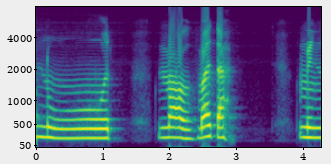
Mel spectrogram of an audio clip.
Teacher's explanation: یہ حرف پڑھتے وقت آواز میں ہلکی سی ناک کی گونج محسوس ہوتی ہے۔ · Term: نون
